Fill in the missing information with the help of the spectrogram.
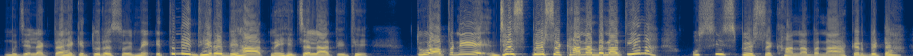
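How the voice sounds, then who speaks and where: A woman's voice: fairly high pitch, very animated, normal speed, no room sound, studio quality. A woman voicing a scheming, dramatic older mother-in-law in a cartoon story, theatrical and falsely sweet. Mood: coaxing. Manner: theatrical, exaggerated. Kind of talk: animated Hindi moral story voice acting.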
